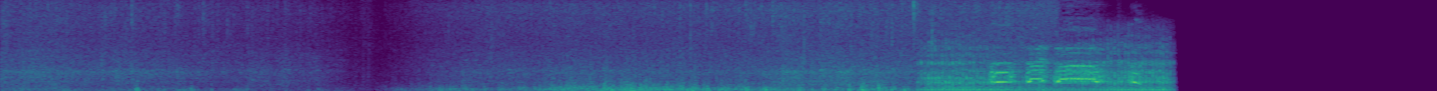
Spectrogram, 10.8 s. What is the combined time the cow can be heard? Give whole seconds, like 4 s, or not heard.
not heard.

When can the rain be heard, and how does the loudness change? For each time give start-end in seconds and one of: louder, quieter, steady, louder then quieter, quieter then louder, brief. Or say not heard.
0.0-8.0 quieter then louder.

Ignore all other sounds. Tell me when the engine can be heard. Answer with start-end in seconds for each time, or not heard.
6.8-8.8.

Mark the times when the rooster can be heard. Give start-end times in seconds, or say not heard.
7.4-8.7.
